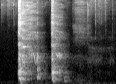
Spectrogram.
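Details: Adult coughing fit after eating and talking at the same time: two sharp, forceful coughs in quick succession with faint room noise between.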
